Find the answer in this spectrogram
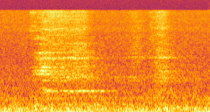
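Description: A man breathing hard from the exertion of weighted dips, with two sharp breaths, about half a second in and about a second and a half in. A steady low hum runs underneath.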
